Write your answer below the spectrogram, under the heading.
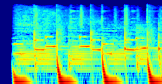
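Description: Background music with a steady beat, starting just after a brief silence: deep kick drums about twice a second under a repeating bright melody.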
